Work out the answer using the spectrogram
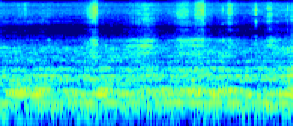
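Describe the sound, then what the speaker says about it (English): Fine sandpaper rubs lightly over a model rocket part in short, faint scratchy strokes, a soft close rasping repeated several times. "here I just need to really lightly sand it"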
